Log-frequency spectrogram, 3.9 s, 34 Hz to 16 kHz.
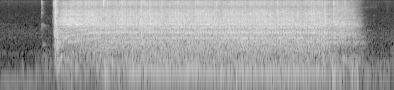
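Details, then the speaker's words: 1972 Ford Maverick Grabber, factory V8, parked about a decade: starter cranks the engine evenly for about three seconds but it never fires; has spark, plugs to be cleaned and carburettor still to be sorted; cranks, no start. "spark it turns over I'm gonna clean the plugs up and put them back in we got nothing"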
